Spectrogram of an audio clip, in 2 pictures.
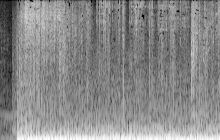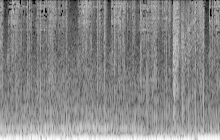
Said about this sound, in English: And that's when the explosion and light show begins.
